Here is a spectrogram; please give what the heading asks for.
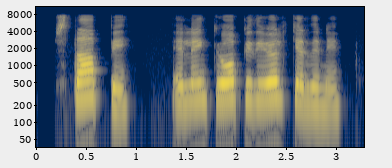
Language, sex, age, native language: Icelandic, female, 50-59, Icelandic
